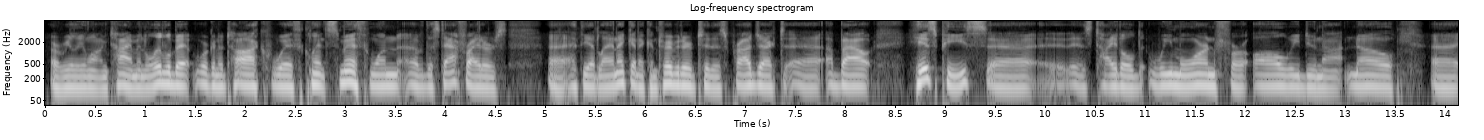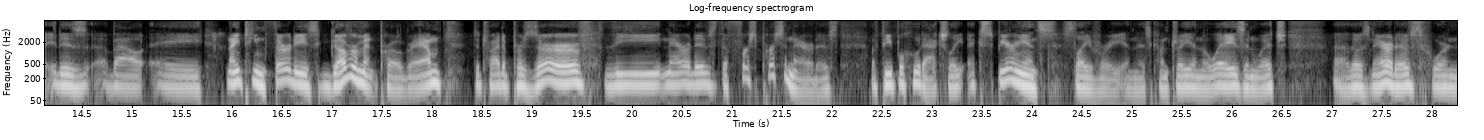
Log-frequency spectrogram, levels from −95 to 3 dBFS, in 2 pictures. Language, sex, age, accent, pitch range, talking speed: English, male, 30-49, American, 115-140 Hz, 175 wpm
